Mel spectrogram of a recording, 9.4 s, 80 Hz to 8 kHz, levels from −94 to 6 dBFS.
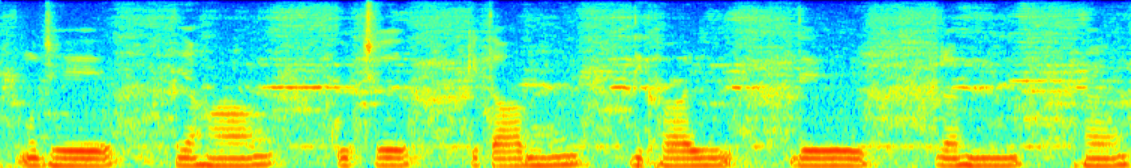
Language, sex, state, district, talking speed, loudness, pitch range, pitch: Hindi, male, Madhya Pradesh, Katni, 50 wpm, -15 LUFS, 130-145 Hz, 130 Hz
